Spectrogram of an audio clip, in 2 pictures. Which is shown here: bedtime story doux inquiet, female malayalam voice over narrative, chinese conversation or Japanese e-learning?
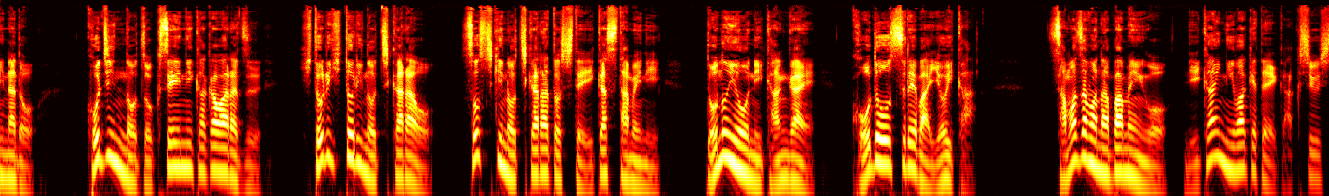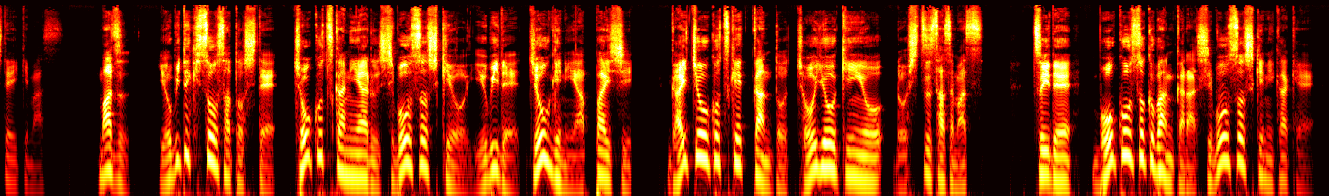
Japanese e-learning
